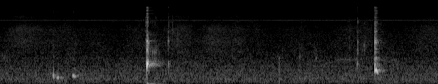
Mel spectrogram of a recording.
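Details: Hiccups in a child who is getting sleepy: two short, sharp hiccups about two seconds apart in a quiet room, with faint softer sounds before them, then a smile at the end.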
